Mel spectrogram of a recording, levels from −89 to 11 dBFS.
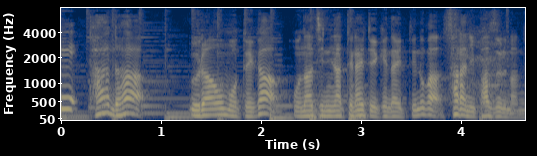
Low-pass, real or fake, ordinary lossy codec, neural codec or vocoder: none; real; none; none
